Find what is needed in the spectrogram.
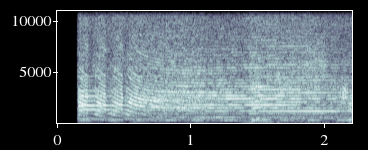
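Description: Air horn sound effect blasting at the start of a hip-hop track, its pitch sliding downward. The beat's bass and a voice come in about a second and a half in.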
